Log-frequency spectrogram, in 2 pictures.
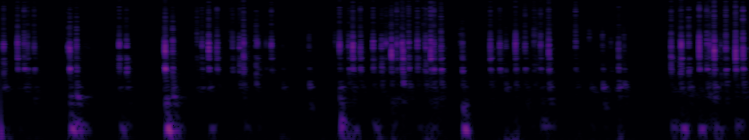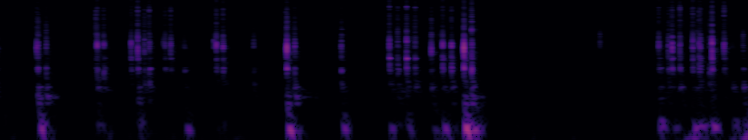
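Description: A compact mechanical keyboard with plastic keycaps is typed on with the fingertips of both hands, and the mouse is not used. Quick bursts of bright, clacky keystrokes with short, dry decays come in uneven runs separated by brief pauses. A longer silence falls near the end before the typing resumes.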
